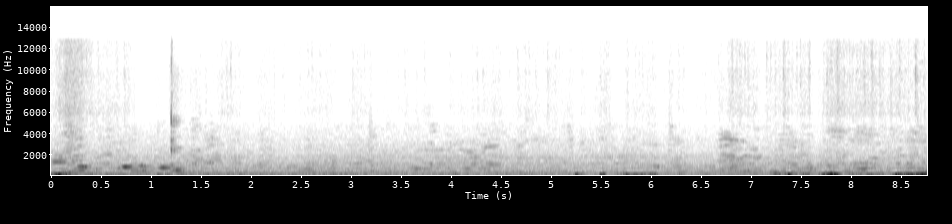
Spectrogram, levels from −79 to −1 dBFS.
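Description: Speech runs slow and low throughout, from a wrong sample rate. It plays at about two-thirds speed and about seven semitones down, which fits 48 kHz audio played at 32 kHz.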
